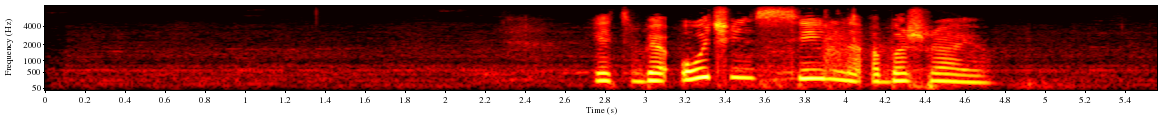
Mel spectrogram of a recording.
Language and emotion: Russian, positive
